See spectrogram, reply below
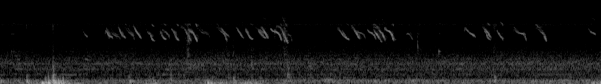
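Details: Several three-week-old chicks chirping as they play, quick high slurred peeps clustered in rapid runs with short pauses between, a low room rumble and a few soft thumps beneath.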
